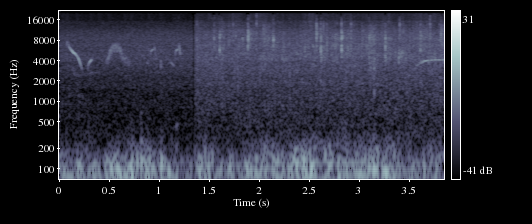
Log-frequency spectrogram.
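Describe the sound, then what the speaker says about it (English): Rain from a passing storm falls steadily and fairly loud, a dense hiss of drops pattering on surfaces throughout, with faint bird chirps at the start and no talking. "Had pretty good little rain come through here, a little bit of lightning, thunder."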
